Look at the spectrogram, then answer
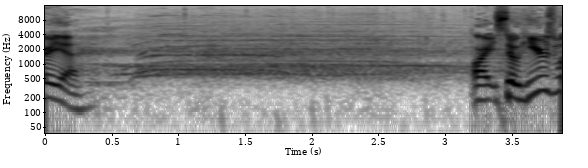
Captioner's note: shouting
